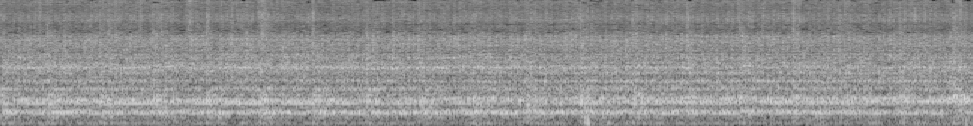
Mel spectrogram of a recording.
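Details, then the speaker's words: Rental sewer snake in a home sewer line: continuous droning motor with coarse rattling churn that never eases; cutter going hard, won't let the cable push through, eating its way through while given slack. "it's doing its job right now it's actually going hard everything i'm doing is just giving it some slack and letting it it's not allowing me to push through right now at all it's wanting to eat its way through"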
